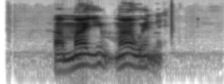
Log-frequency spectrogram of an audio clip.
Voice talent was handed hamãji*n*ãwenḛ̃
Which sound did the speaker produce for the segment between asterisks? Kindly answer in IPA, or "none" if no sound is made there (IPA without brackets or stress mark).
m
